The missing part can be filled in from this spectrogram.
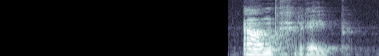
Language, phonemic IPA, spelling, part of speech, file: Dutch, /ˈaŋɣrep/, aangreep, verb, Nl-aangreep.ogg
- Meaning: singular dependent-clause past indicative of aangrijpen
